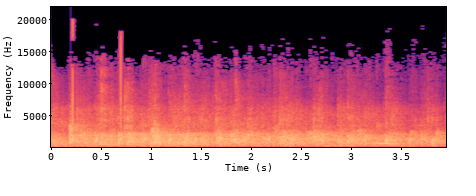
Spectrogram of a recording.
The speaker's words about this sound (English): Can we clap?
